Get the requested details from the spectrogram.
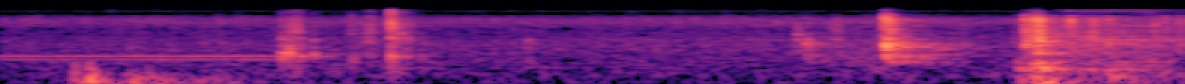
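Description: A telephone handset is put down with a clunk.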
